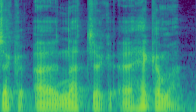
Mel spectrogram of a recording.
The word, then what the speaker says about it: jicama: How's it pronounced? Jicama.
